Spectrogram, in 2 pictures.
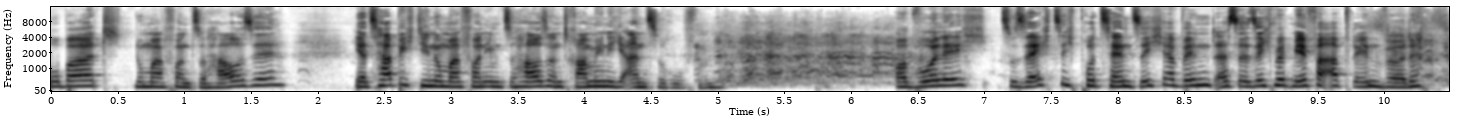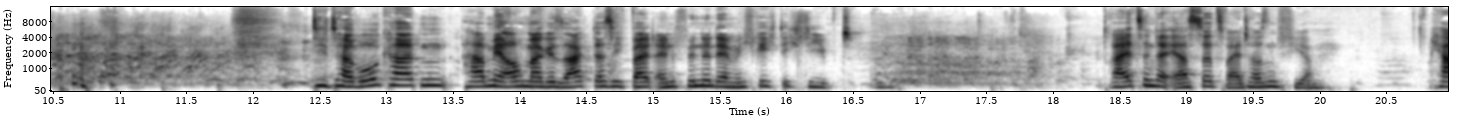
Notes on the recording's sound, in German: Im Kulturhaus Insel der Jugend, Berlin. Heißen Dank an das Kulturhaus Insel, unser tolles Publikum.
